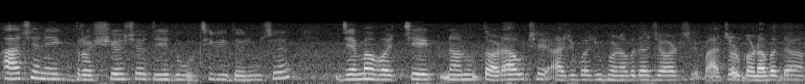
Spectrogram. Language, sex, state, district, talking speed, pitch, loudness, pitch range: Gujarati, female, Gujarat, Gandhinagar, 195 wpm, 230 Hz, -16 LUFS, 215-245 Hz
